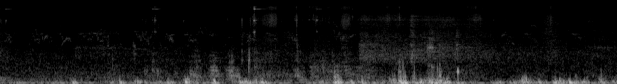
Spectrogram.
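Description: A Holstein steer moving about on grass while being led on a rope halter: irregular low thumps and shuffling, with a few brief faint animal sounds.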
